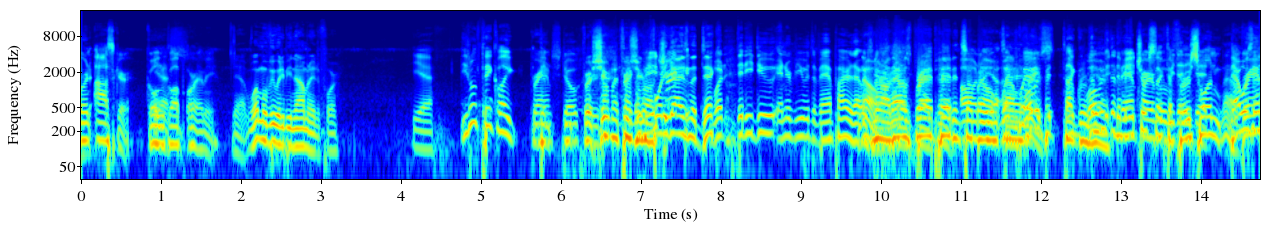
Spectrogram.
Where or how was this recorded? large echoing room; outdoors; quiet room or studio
outdoors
